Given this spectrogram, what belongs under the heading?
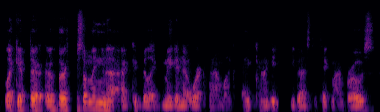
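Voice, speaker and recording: Husky south texas guy rambling candidly on a podcast, curses a lot. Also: mid-range voice, rapid-fire, a little mellow, rough recording. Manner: rambling, candid, swears freely. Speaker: guest, military veteran. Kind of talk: casual podcast conversation.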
